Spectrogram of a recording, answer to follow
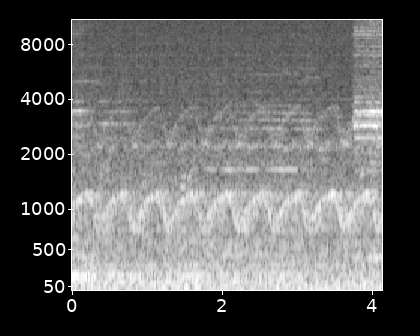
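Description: Faint emergency-vehicle siren sounding in the background, its pitch sweeping up and down in a fast repeating cycle, a little over two cycles a second.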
